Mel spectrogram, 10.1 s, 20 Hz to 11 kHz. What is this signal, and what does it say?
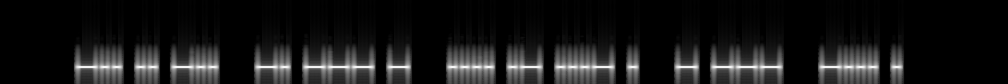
Morse code, heard as a keyed tone, about 20 wpm, 700 Hz. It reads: DID NOT HAVE TO BE
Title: Sets of 5 Words Encore2 20wpm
